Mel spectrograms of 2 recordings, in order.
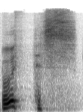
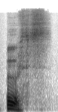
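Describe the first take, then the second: First: The TH sound is clearly separated before the S. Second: The TH sound is mostly lost before the S. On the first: "kind of have to separate it. Booths, like that" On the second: "if you read it really quickly, sometimes the T H will be lost a little bit. It'll go booths"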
